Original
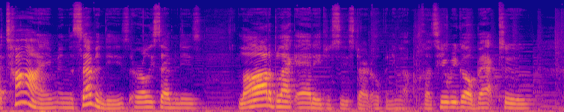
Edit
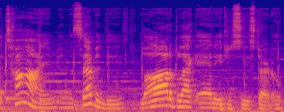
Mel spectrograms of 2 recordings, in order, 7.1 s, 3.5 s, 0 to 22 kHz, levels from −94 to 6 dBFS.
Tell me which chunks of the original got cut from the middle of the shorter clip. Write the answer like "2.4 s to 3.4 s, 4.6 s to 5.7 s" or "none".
1.6 s to 2.8 s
